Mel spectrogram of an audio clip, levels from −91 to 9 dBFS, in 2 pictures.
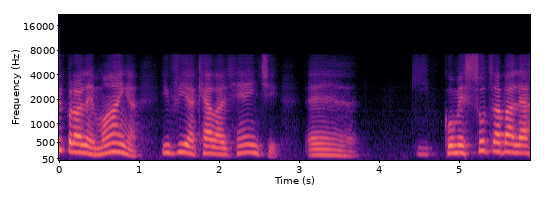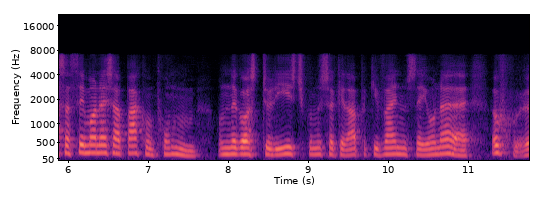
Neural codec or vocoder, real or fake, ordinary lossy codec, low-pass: codec, 16 kHz, 0.2 kbps, FocalCodec; fake; AAC, 48 kbps; 7.2 kHz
